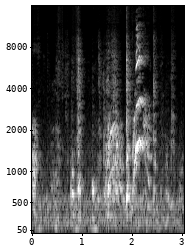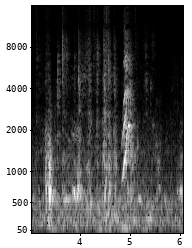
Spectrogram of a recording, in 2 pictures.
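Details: Several Siberian Husky puppies make short squeaky whimpers and a couple of rising-falling whines amid scattered clicks and light background noise.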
